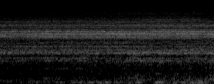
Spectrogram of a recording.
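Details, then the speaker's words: '51 car engine after a burnout shut it down, leak-down test at 80 psi holding about 55: continuous high airy hiss with engine off, possibly from exhaust or intake, source not pinned down; leakage is large. "on your exhaust and maybe go check that help put your ear up to it that'd be coming out right there"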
